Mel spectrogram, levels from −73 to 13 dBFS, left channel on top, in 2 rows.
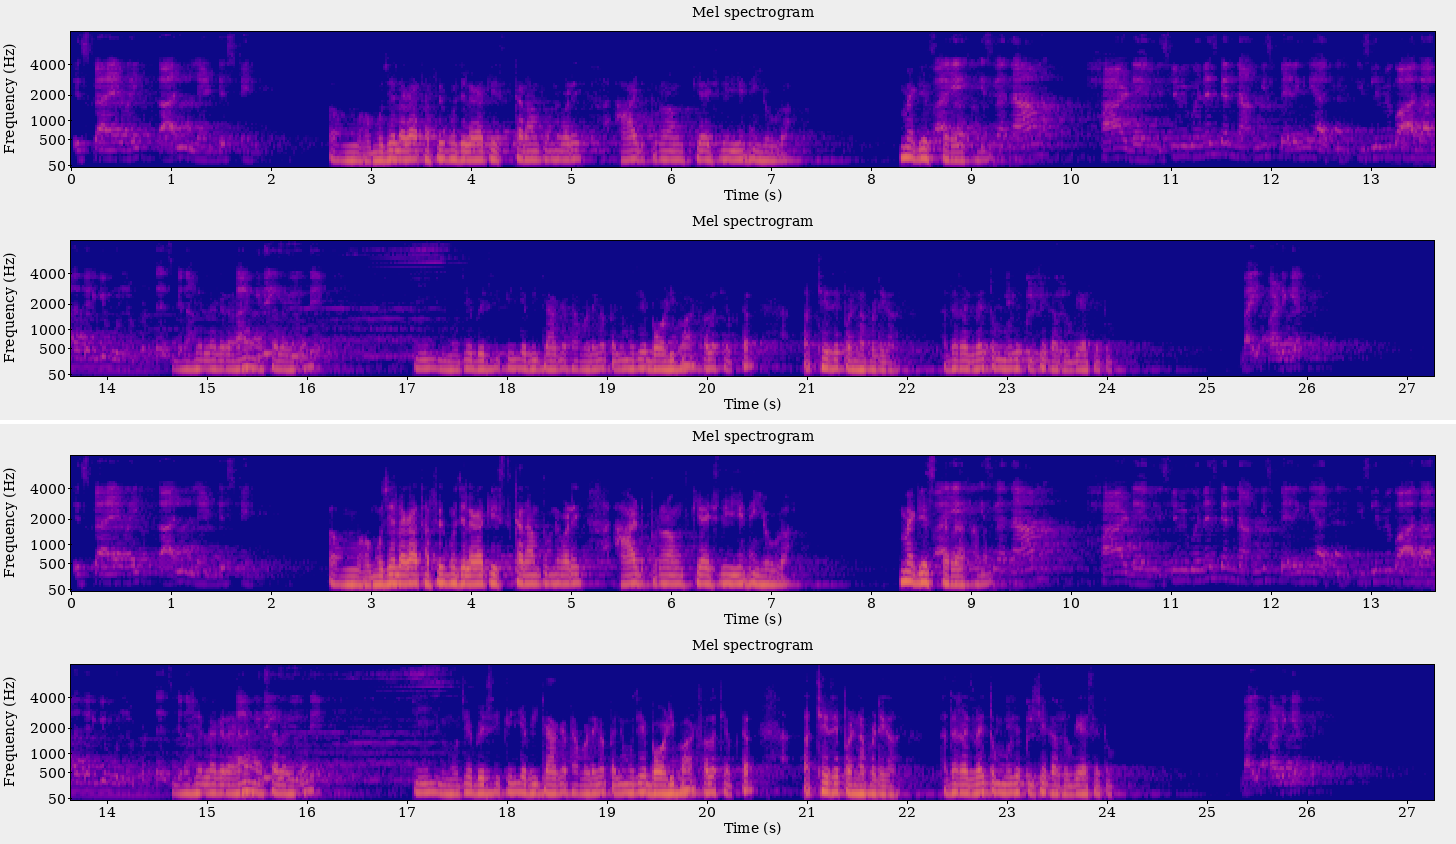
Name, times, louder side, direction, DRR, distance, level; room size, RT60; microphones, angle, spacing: voice 1, 0.0-1.9 8.6-9.8 10.1-14.9 15.3-16.1 22.9-23.6 25.3-25.9, left 1 dB, 5° left, 2 dB, 3.0 m, -42 dB
voice 2, 2.6-7.2 8.3-9.2 14.6-16.1 17.0-21.9 22.3-24.0, right 4 dB, 55° right, 14 dB, 0.5 m, -29 dB
sound 1, 12.8-17.8, right 2 dB, 75° right, 6.2 m, -54 dB
30.0 x 26.5 x 5.3 m, 2.5 s
head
